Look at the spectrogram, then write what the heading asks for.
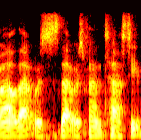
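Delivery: plain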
